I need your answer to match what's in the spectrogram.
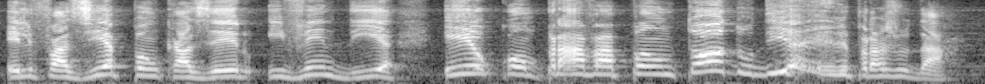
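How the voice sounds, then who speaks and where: A male missionary preacher tells a testimony during his sermon, fervent and emotional. His voice sits high, and his tone is bright and forceful. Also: lively intonation, normal speed, gravelly, faint music behind. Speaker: missionary pastor.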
